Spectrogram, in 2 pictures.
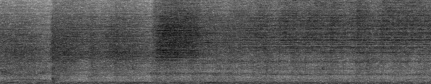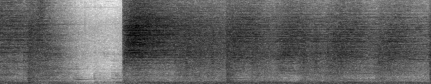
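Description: Live heavy metal band playing loud, with distorted electric guitars, bass and drum kit. About five seconds in the band stops dead for half a second, then comes back in.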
